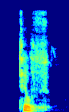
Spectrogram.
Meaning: 1. Agricultural labour; husbandry 2. The state of being tilled, or prepared for a crop; culture 3. Cultivated land 4. Rich cultivated soil
- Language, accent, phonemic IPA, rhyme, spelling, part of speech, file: English, Southern England, /tɪlθ/, -ɪlθ, tilth, noun, LL-Q1860 (eng)-tilth.wav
